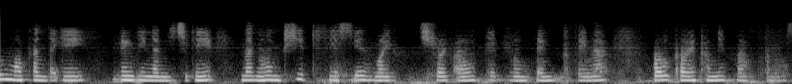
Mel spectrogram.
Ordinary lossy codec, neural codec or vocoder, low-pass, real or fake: none; codec, 44.1 kHz, 0.9 kbps, DAC; 7.2 kHz; fake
